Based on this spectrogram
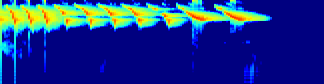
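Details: Canary song used as a tutor for young canaries: a quick run of about a dozen bright chirping notes falling in pitch, ending in two longer slurred whistles.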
